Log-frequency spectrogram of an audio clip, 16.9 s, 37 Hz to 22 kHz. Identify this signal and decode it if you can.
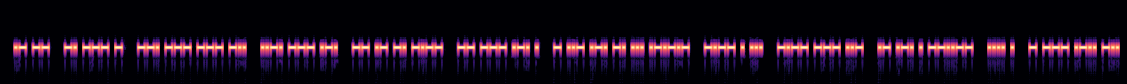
Morse code, heard as a keyed tone, about 34 wpm, 600 Hz. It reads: AM NOT GOOD FOR MANY MORE TURNS. YES YOU ARE, HE TOLD
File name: the old man and the sea 2 35wpm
